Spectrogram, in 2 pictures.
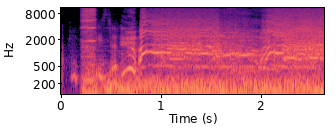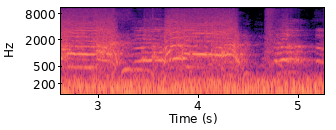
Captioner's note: screams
